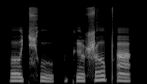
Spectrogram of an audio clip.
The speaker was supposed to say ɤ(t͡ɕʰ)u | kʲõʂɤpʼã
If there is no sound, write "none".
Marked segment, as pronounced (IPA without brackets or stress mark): t͡ɕʰ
